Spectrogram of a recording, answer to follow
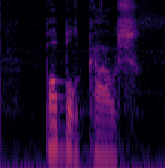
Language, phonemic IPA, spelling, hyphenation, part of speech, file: Dutch, /ˈbɑ.bəlˌkɑu̯s/, babbelkous, bab‧bel‧kous, noun, Nl-babbelkous.ogg
- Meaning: chatterbox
